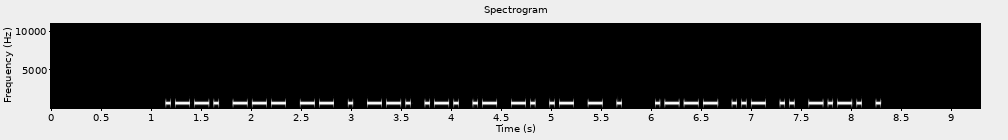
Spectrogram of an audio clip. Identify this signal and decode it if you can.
Morse code, heard as a keyed tone, about 25 wpm, 700 Hz. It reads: POMEGRANATE JUICE
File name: practice / 25wpm / Difficult Words with Hints - 25wpm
